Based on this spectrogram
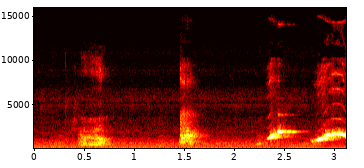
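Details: Pet African grey parrot indoors imitating coughing and barking: four short rough bursts, the last two sliding into rising whistled tones, over a steady low hum.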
